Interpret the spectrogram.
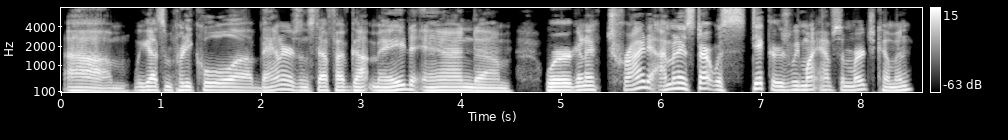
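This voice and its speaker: A man's voice: mid-range voice, moderate pace, dry recording, studio quality. A young man co-hosting a podcast from a small office, rambling casually with plenty of fillers and restarts. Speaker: podcast co-host. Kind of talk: casual unscripted chat.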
